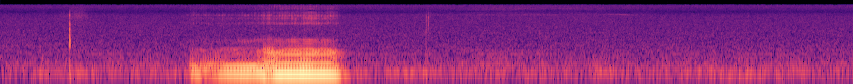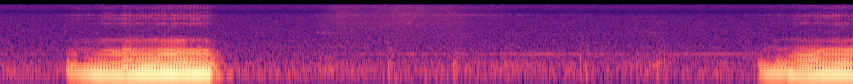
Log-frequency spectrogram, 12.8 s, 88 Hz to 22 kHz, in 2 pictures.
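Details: Sleeping pugalier (pug-cavalier cross) puppy snoring very loudly: three loud, rumbling, fluttering inspiratory snores, roughly 11 a minute, with quiet pauses between; ordinary snoring.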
